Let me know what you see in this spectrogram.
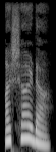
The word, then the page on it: ಅಷಾಡ: aṣāḍha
